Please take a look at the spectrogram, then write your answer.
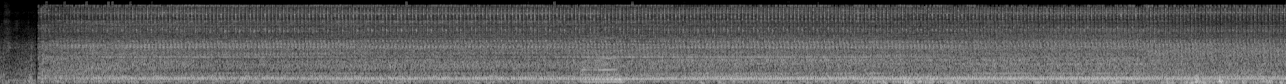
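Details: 2018 Chevy Malibu after repairing a broken vacuum pump that had thrown off the timing (cam/crank correlation codes P0014/P0017, no-crank no-start, no brake assist): it now starts every time, timing codes are gone and the check-engine light is off. Smooth, even, healthy idle.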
